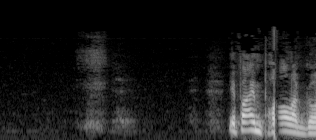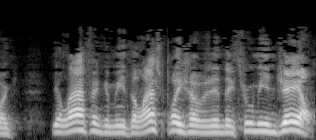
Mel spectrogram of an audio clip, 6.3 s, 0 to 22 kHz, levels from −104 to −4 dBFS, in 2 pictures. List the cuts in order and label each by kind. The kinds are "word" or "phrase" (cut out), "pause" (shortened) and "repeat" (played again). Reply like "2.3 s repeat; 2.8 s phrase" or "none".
none

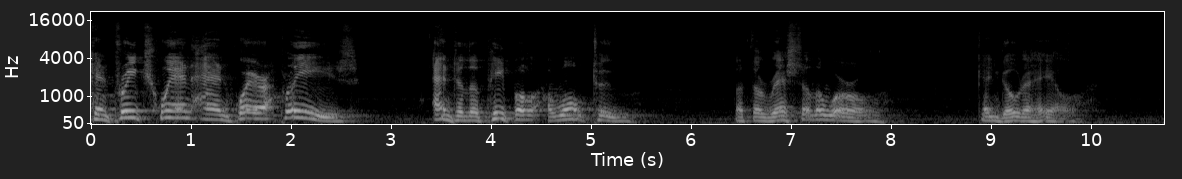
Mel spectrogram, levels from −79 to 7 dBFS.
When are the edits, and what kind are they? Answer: 1.8 s word; 4.6 s word

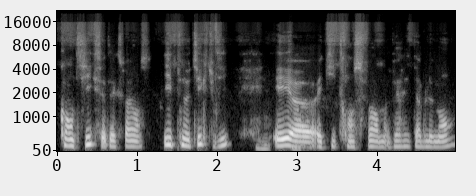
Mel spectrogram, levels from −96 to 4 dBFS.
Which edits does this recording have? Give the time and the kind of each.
1.9 s word

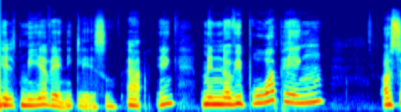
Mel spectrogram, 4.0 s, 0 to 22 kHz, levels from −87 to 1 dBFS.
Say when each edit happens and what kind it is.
1.5 s pause

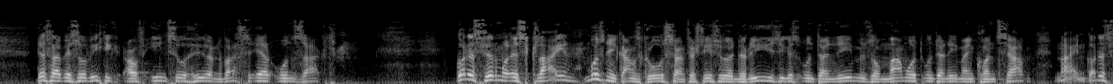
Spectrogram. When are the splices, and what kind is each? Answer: none

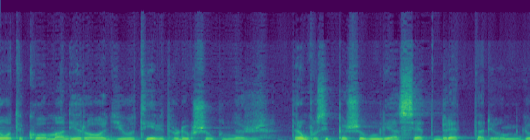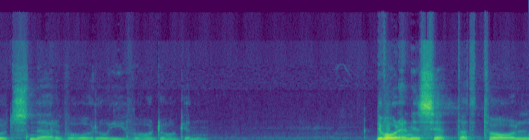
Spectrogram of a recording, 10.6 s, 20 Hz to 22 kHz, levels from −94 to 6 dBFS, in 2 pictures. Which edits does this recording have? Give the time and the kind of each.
none

